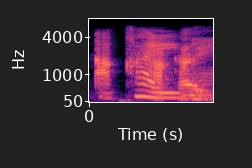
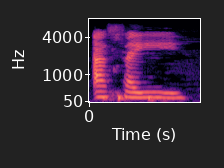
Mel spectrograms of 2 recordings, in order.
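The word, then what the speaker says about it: açaí: asay ung spelling n Ano ang spelling ng asay a c a i sa atin basa natin akay akay Pero in Brazil it's it pronounce asay Okay so kung halimbawa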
